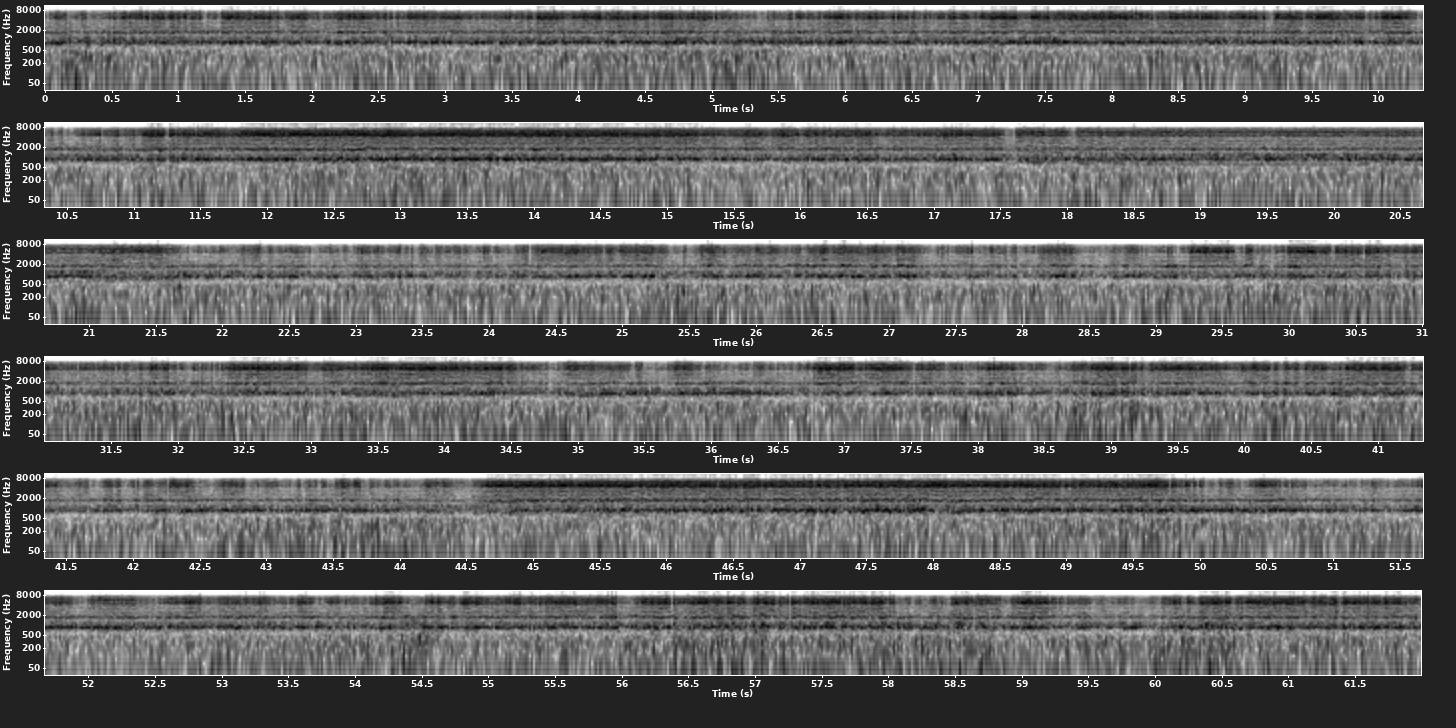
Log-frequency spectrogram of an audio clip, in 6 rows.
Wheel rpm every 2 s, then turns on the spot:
230, 230, 230, 230, 230, 230, 230, 240, 230, 200, 200, 230, 240, 230, 230, 230, 230, 220, 230, 230, 230, 230, 200, 200, 220, 230, 230, 230, 240, 230, 230.
none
